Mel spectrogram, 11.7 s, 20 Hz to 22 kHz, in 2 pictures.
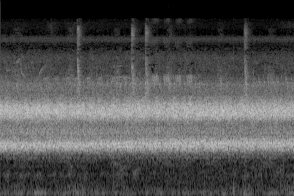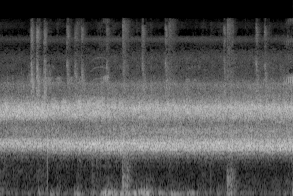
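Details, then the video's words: Small frogs calling in front of a house while rice is sown in 2021 make a steady, high, droning chorus; sharp clicks and a few low thumps break in during the second half. "ฟินๆกับเสียงเขียดร้องหน้าบ้าน ตอนหว่านข้าวเตรียมปลูกปี2021"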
